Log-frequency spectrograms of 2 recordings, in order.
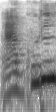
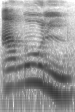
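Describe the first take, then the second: First: The middle consonant is a plain g sound. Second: The middle consonant is a nasal ng sound. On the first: The speaker calls it wrong. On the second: The speaker calls it right.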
